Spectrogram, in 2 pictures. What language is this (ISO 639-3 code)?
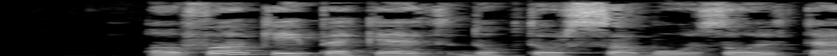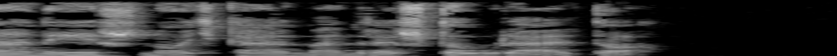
hun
